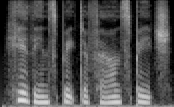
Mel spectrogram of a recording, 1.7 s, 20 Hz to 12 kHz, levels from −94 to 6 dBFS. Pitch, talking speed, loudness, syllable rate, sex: 190 Hz, 170 wpm, -18 LUFS, 4.9 syllables/s, female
